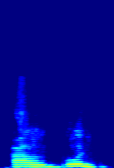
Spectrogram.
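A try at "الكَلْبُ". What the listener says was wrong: tidak ada unnya, tidak ada n-nya. Al kalbu. Kalau ada al, tidak boleh digabung sama n di akhir. Tidak boleh.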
